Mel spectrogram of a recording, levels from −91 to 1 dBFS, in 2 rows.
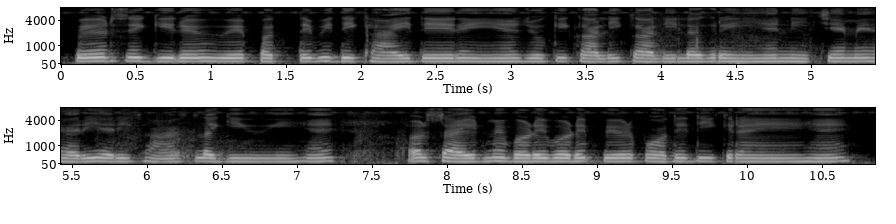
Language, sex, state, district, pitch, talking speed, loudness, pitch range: Hindi, female, Chhattisgarh, Balrampur, 175 Hz, 190 wpm, -32 LUFS, 170-180 Hz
